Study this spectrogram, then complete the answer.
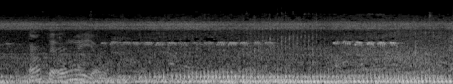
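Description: A motor scooter engine hums nearby.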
